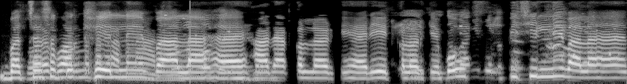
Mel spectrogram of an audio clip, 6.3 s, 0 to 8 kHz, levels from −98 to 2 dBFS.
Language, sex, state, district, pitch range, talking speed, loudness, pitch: Hindi, female, Bihar, East Champaran, 215-245 Hz, 155 wpm, -14 LUFS, 225 Hz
